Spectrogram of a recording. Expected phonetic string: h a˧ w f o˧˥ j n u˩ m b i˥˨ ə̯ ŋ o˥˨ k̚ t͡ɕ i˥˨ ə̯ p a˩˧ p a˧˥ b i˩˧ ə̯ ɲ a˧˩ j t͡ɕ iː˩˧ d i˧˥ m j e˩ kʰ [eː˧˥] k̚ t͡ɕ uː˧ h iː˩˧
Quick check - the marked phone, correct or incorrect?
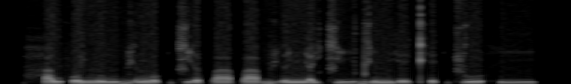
incorrect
